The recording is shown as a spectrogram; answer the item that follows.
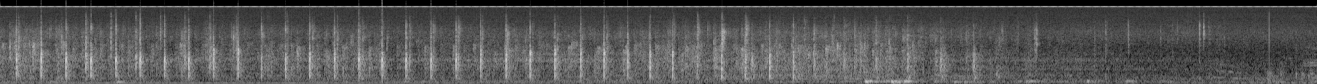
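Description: Audience clapping in unison, a steady beat of about four claps a second, which loosens and dies away about nine to ten seconds in.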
